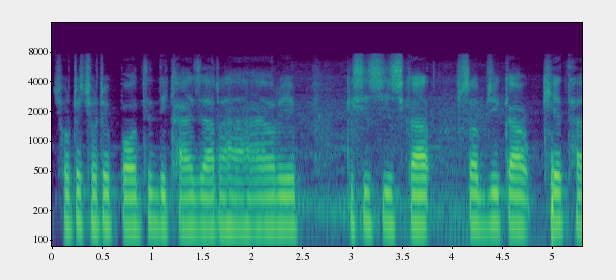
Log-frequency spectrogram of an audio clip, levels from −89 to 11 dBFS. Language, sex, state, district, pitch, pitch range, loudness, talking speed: Hindi, male, Jharkhand, Palamu, 145 Hz, 135-150 Hz, -17 LUFS, 180 wpm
